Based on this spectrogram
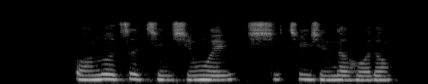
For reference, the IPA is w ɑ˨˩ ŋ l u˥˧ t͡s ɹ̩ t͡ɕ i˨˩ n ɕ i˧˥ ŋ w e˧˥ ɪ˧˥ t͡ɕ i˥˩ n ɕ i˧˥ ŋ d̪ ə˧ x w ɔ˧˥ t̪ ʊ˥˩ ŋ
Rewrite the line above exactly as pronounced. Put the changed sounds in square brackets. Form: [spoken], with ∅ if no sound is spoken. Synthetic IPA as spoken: w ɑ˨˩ ŋ l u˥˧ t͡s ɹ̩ t͡ɕ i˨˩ n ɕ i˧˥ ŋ w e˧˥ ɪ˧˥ t͡ɕ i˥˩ n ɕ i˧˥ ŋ d̪ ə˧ x w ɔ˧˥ t̪ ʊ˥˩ ŋ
